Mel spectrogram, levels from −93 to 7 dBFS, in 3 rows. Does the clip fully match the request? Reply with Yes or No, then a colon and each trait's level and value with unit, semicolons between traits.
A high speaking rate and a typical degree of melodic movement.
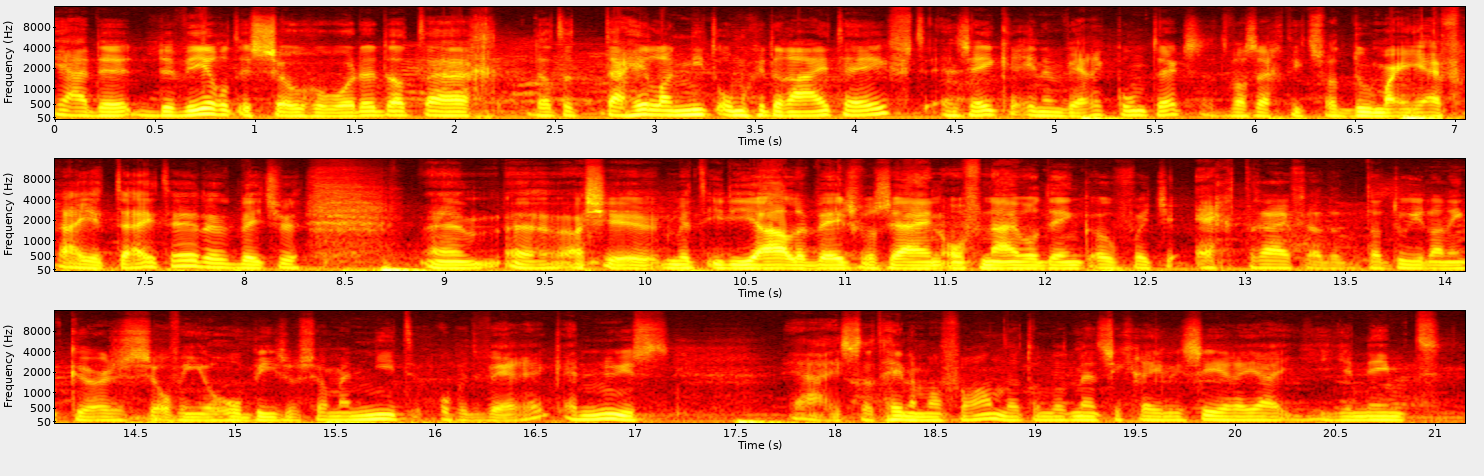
Yes: fast, 255 wpm; average, 3.5 semitones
